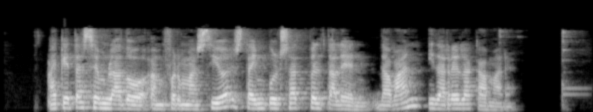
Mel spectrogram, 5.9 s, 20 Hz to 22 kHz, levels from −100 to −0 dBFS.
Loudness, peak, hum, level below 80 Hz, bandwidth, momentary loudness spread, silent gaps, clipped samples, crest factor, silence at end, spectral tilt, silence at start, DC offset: -16 LUFS; 0 dBFS; none; -58 dBFS; 8.4 kHz; 8 LU; 5.28-5.59 s; under 0.1%; 16 dB; 0.25 s; -3.5 dB/octave; 0.45 s; under 0.1%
